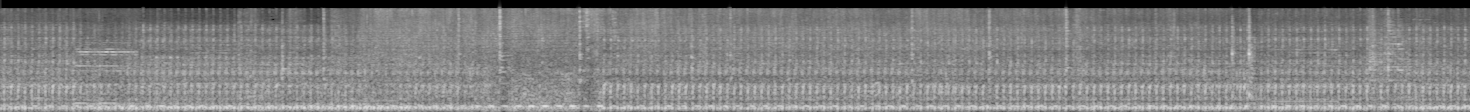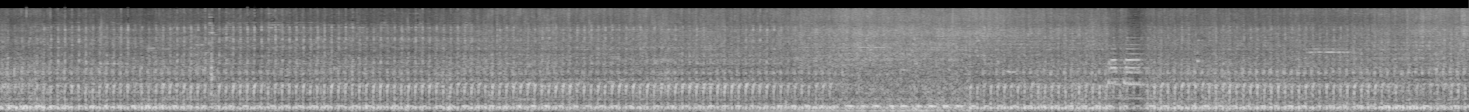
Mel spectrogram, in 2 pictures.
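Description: Eggs and chopped green onion frying in oil on a large flat iron griddle, sizzling steadily, with a wooden spatula stirring the mix near the end. Under it runs a loud, steady low mechanical rumble.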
